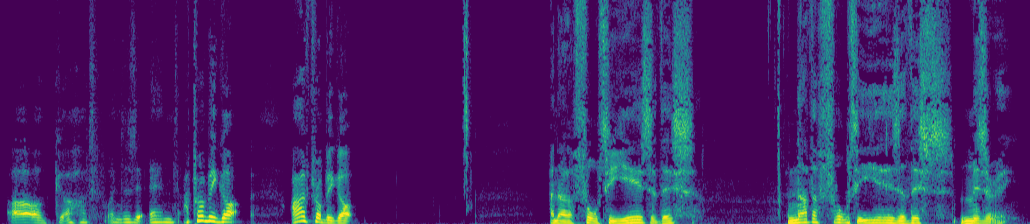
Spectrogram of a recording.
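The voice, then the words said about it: Voice affected by a cold. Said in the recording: “I've got a cold. I've still got a cold. It's better than it has been”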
